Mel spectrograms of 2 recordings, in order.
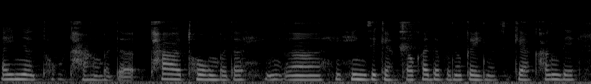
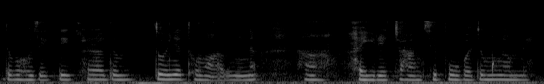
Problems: background sounds at intervals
